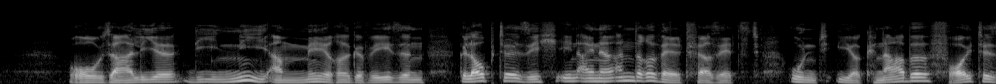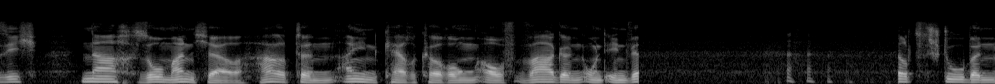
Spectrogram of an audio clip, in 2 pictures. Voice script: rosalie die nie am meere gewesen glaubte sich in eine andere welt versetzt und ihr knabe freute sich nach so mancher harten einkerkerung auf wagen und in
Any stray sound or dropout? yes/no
yes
